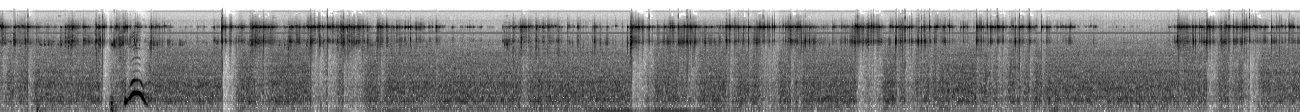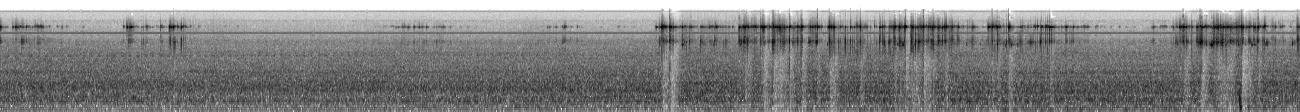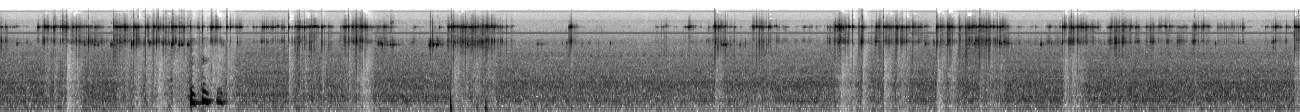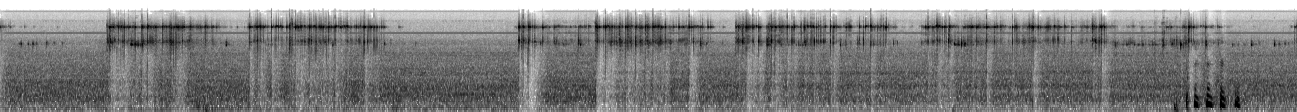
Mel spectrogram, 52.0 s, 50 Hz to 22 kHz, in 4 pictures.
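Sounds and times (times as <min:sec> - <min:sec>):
cat toy rattling: 0:00.0 - 0:10.9, 0:11.7 - 0:13.4, 0:19.6 - 0:23.9, 0:24.6 - 0:31.8, 0:32.7 - 0:39.5, 0:40.1 - 0:42.9, 0:44.2 - 0:51.9.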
